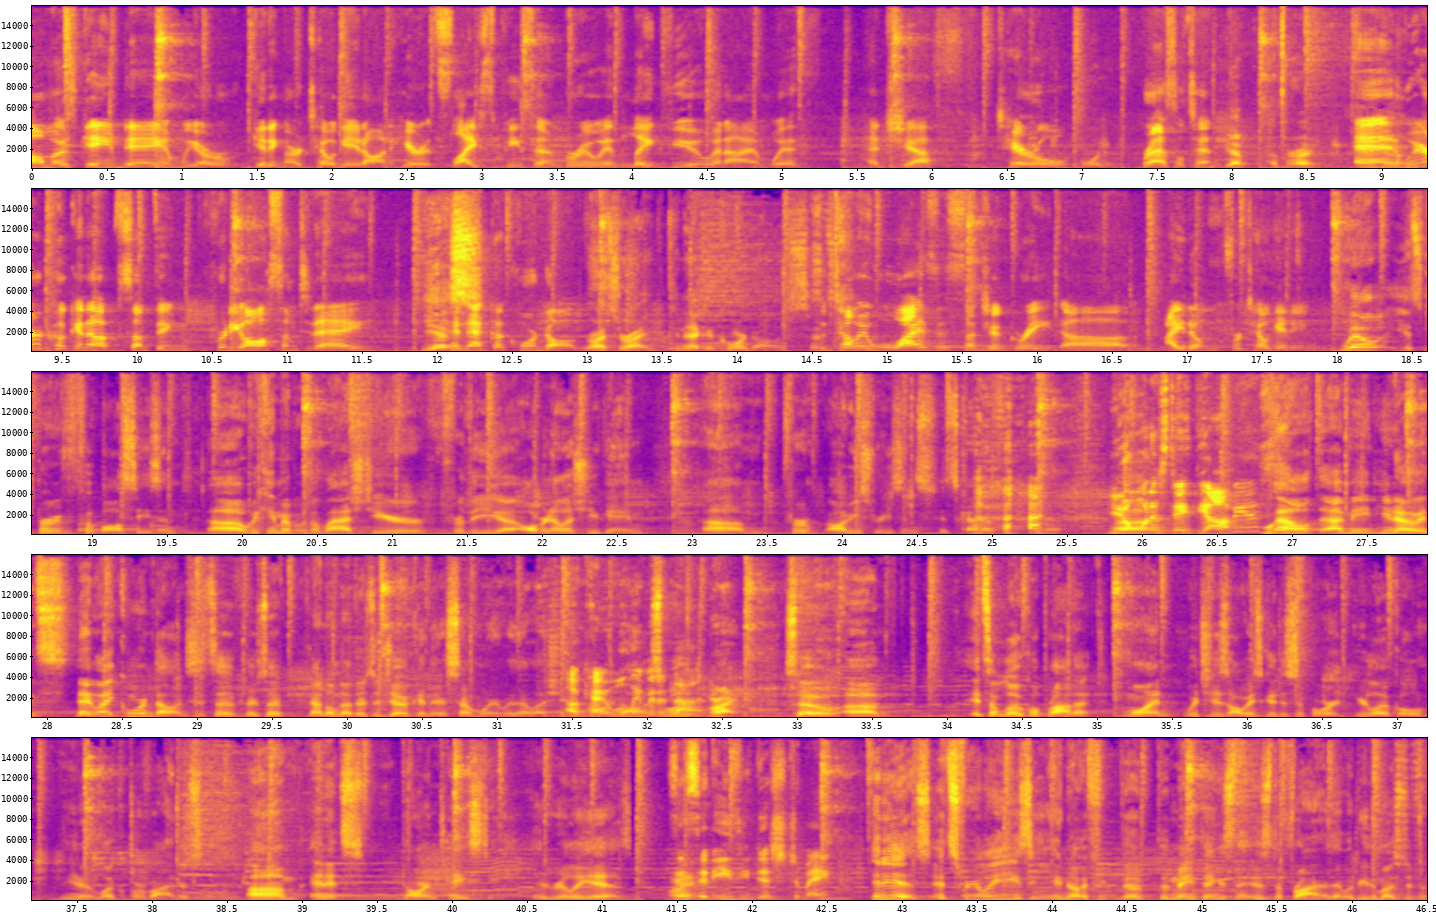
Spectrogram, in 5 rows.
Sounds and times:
Music: 0:00.0 - 0:46.5.

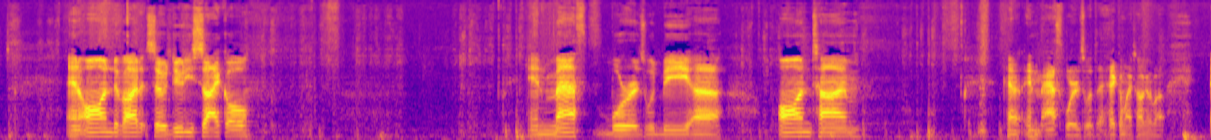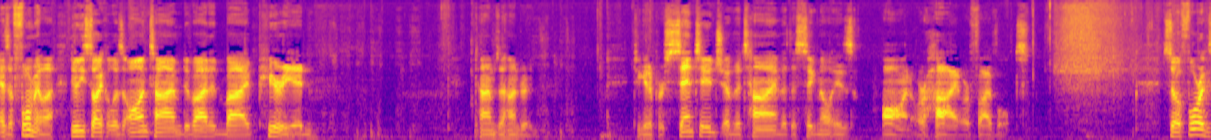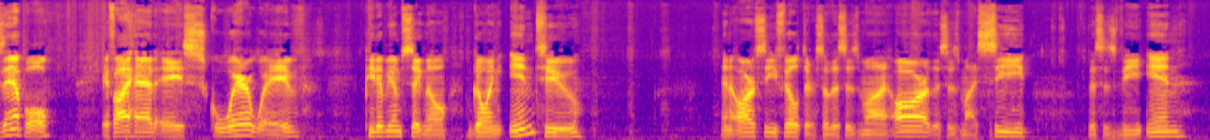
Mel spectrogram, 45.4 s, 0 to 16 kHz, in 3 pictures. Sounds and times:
Writing: 0:00.0 - 0:07.5, 0:09.1 - 0:12.8, 0:16.0 - 0:23.1, 0:30.4 - 0:39.8, 0:42.7 - 0:44.1
Speech: 0:00.8 - 0:03.3, 0:06.6 - 0:09.1, 0:09.7 - 0:10.9, 0:12.6 - 0:19.2, 0:21.1 - 0:22.0, 0:23.1 - 0:28.1, 0:29.7 - 0:31.0, 0:31.6 - 0:34.2, 0:34.8 - 0:37.8, 0:39.3 - 0:43.2, 0:43.9 - 0:45.3.

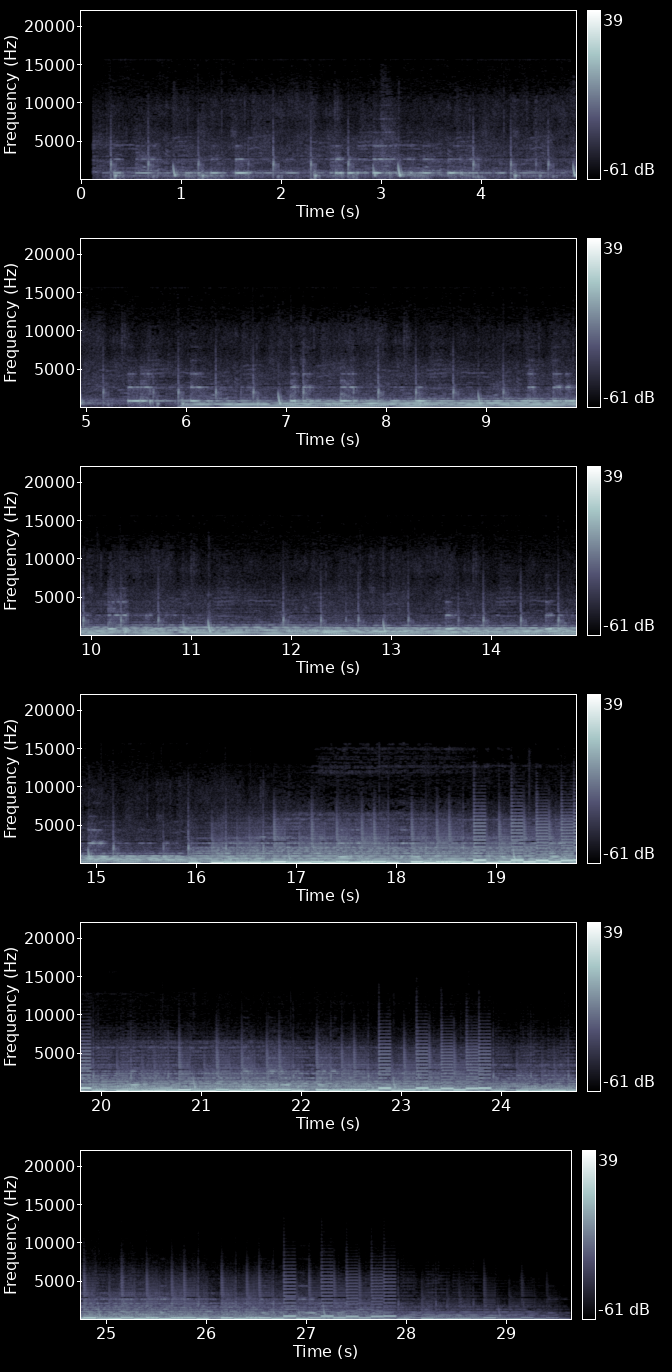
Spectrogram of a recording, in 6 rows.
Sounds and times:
Music: 0:00.1 - 0:29.6.

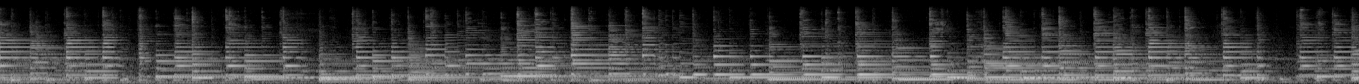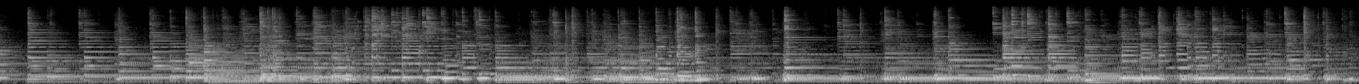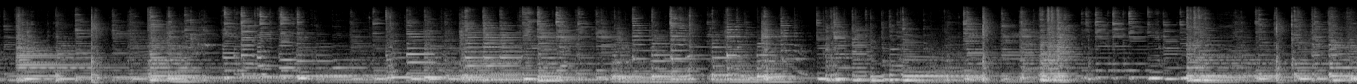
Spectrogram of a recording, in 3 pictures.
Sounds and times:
Guitar: 0:00.0 - 0:40.7.

